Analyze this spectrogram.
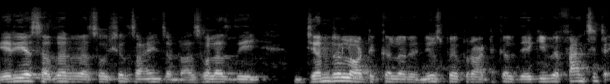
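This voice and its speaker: At a medium pitch and moderate pace, a man with an ordinary speaking voice keeps his intonation fairly even. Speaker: invited lecturer on academic writing. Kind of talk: lecture. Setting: online faculty development programme.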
